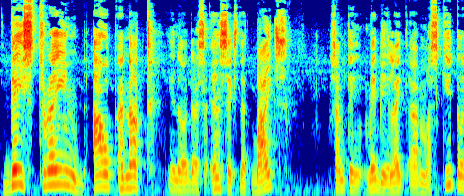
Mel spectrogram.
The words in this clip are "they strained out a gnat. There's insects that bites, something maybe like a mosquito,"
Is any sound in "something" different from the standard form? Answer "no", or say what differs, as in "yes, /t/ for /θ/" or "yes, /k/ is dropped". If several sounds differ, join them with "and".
yes, /t/ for /θ/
